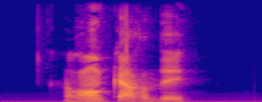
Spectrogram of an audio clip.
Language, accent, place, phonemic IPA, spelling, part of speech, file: French, France, Lyon, /ʁɑ̃.kaʁ.de/, rencarder, verb, LL-Q150 (fra)-rencarder.wav
- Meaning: 1. to inform 2. to inquire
